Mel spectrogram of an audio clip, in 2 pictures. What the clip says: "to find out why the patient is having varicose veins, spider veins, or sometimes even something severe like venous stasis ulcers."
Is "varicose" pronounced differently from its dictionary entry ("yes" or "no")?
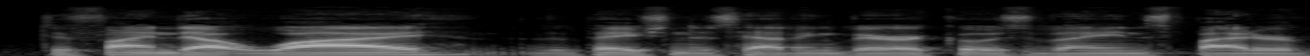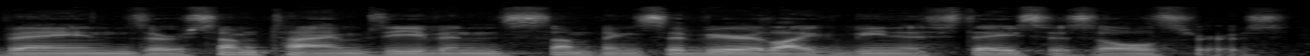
yes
